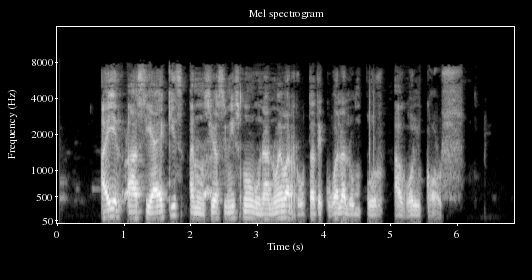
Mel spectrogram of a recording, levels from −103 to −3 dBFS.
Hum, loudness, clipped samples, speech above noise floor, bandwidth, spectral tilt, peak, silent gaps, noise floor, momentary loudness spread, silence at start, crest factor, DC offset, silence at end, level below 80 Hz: none; -15 LUFS; under 0.1%; 54 dB; 8 kHz; -5 dB/octave; 0 dBFS; none; -68 dBFS; 11 LU; 0.65 s; 14 dB; under 0.1%; 0.85 s; -56 dBFS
